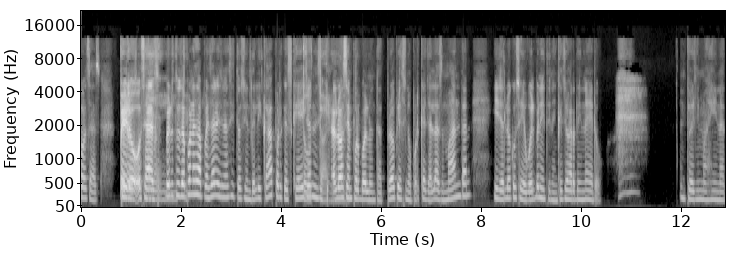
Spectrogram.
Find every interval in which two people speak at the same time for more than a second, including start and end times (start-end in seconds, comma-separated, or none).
0.8-2.2, 4.4-5.6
